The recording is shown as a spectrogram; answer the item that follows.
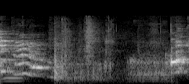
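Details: French Bulldog puppies at a kennel give thin, high whimpering whines, with people talking nearby.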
